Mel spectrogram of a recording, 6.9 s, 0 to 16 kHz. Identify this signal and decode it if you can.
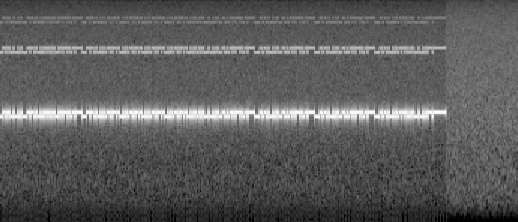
RTTY (75 baud, 170 Hz shift), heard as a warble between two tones, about 2250 Hz centre. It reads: … TU JA2OU CQ CQ CQ CQ DE ZL2TI ZL2TI ZL2TI PSE K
